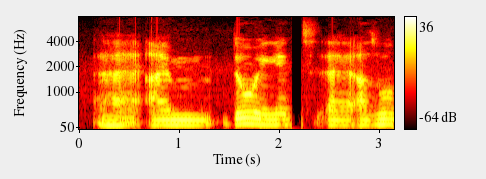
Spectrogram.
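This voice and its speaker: A man at medium pitch with a Polish accent, at a very slow pace. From Poland. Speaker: artist and vlogger. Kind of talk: live stream monologue. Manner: halting, many fillers.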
